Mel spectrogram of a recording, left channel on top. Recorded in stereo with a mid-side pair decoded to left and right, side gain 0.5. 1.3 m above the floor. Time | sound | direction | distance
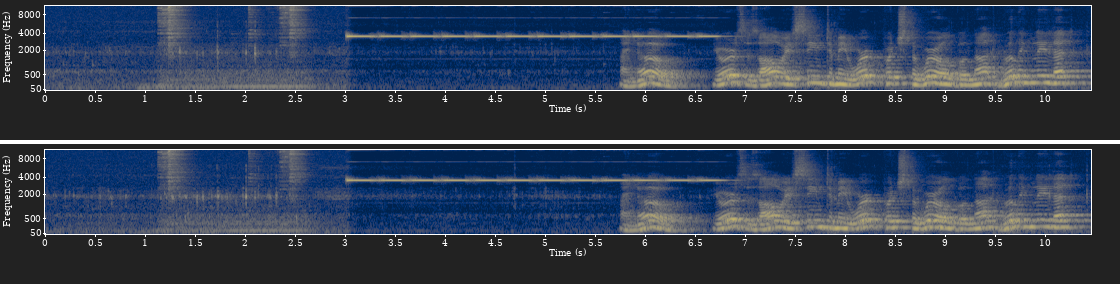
1.1 | cutlery clinking | 10° left | 3 m
3.0 | a fire alarm | 15° left | 5 m
5.7 | a man speaking | 5° left | 6 m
